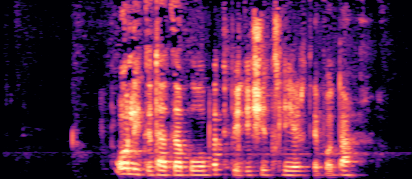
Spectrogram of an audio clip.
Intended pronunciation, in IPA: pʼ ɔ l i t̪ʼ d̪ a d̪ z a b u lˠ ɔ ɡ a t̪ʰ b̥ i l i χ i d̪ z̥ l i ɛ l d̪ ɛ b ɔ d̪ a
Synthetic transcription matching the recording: pʼ ɔ l i t̪ʼ d̪ a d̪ z a b u lˠ ɔ b a t̪ʰ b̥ i l i ʃ i d̪ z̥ l i ɛ ɾ d̪ ɛ b ɔ d̪ a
